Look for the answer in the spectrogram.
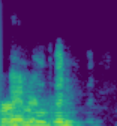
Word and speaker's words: Verhoeven: Right, especially because it was a Paul Verhoeven. Am I saying that right? Paul Verhoeven.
